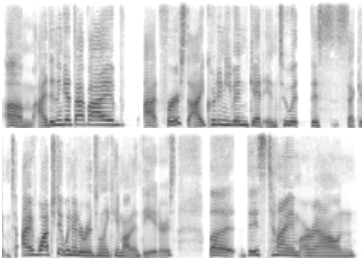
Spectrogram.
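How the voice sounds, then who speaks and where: A woman's voice: medium pitch, normal speed, fairly bright tone, clean tone, no room sound, clean studio sound. A woman co-hosting a podcast, giving her take on films in an informal, slangy, chatty style. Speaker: podcast co-host. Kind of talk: casual film review chat.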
